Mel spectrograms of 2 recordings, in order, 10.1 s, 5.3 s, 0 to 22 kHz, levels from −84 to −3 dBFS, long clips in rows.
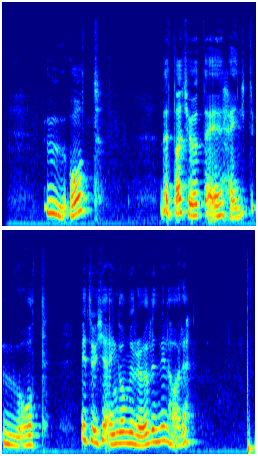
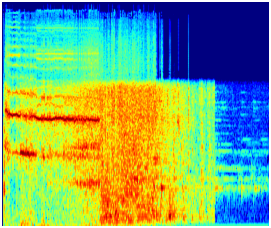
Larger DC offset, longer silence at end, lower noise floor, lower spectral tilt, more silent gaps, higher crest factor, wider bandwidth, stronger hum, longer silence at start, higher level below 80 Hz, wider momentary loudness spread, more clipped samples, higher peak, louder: neither; second, 0 s vs 0.25 s; first, -60 dBFS vs -36 dBFS; first, -7.5 dB/octave vs -2.5 dB/octave; neither; first, 18 dB vs 6 dB; second, 13 kHz vs 20 kHz; neither; first, 0.85 s vs 0 s; second, -52 dBFS vs -32 dBFS; second, 12 LU vs 17 LU; second, under 0.1% vs 0.4%; second, -6 dBFS vs 0 dBFS; second, -23 LUFS vs -2 LUFS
